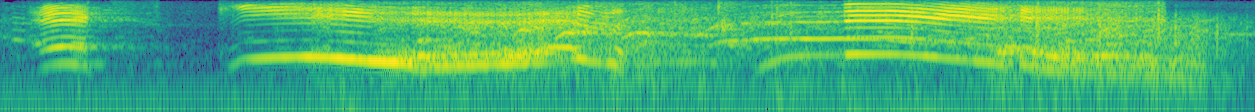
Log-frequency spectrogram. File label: excuuuseme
